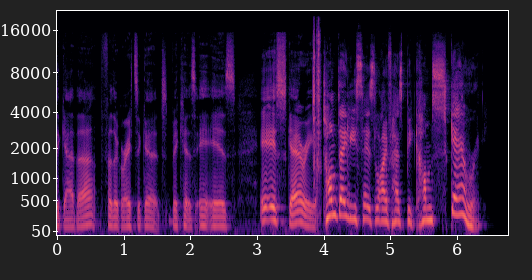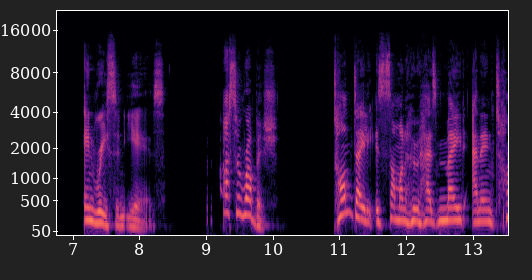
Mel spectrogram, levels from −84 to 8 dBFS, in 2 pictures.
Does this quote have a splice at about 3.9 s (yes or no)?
yes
